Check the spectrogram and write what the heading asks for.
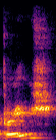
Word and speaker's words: Bruges: Club Bruges? – Club Bruges.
